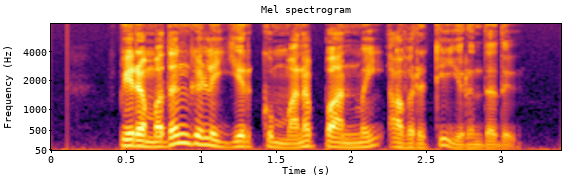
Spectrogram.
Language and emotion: Tamil, neutral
